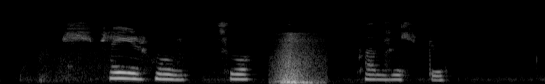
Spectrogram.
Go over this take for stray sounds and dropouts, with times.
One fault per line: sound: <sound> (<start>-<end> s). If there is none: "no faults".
sound: whoosh (2.7-3.3 s)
